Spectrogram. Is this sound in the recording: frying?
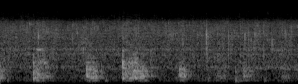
yes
